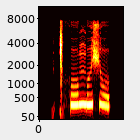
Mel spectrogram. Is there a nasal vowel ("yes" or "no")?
no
